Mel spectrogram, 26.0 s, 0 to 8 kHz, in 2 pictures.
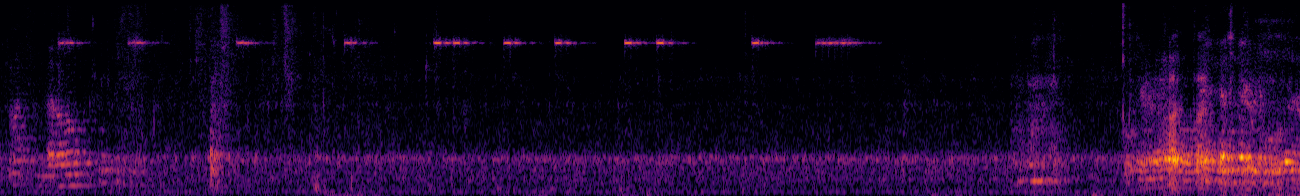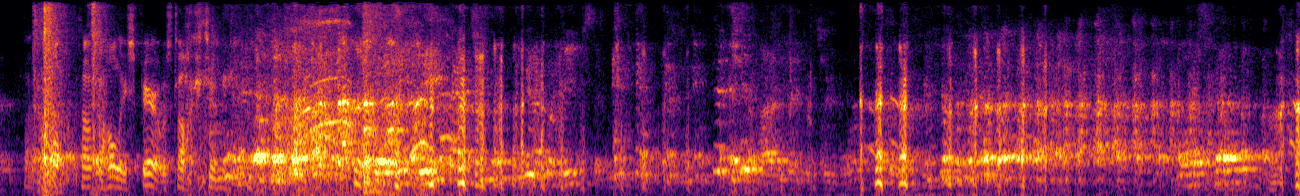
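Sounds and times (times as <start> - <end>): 
electronic alarm beeping: 0.6 - 1.7, 2.4 - 2.7, 3.4 - 8.8
speech: 14.0 - 19.2
laughter: 14.8 - 25.9.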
